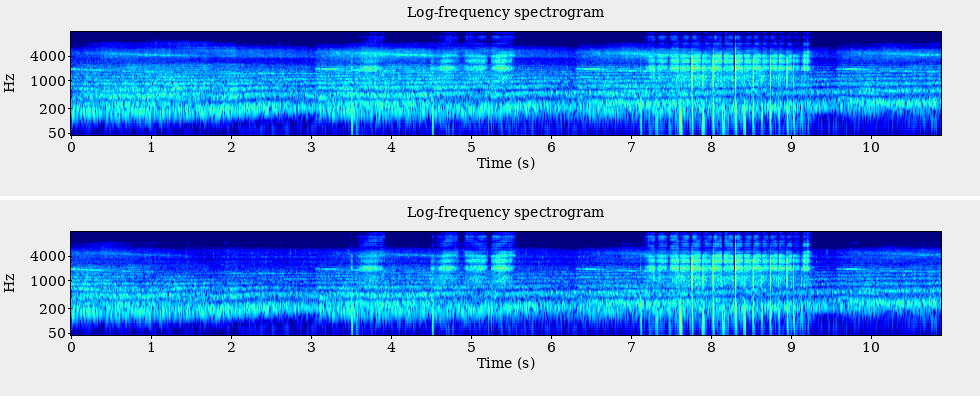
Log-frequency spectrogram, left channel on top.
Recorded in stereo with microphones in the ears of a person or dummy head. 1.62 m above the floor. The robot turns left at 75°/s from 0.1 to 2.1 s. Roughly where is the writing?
Centre.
